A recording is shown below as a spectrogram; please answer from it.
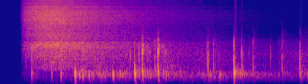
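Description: Intro sound effect: a burst of hiss swells in and fades away, scattered with irregular sharp cracks and pops, like distant firecrackers.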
